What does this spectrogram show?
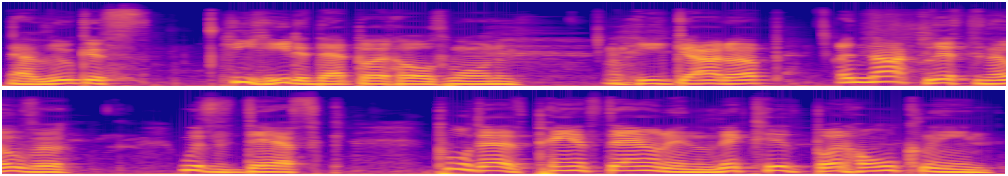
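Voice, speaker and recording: Casting: male actor as jolly, crude Southern bedtime storyteller, higher-than-average pitch, rambling homespun delivery. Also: a little slow, lightly acted. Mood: folksy, crude. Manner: folksy, ungrammatical, rambling asides. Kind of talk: mock children's bedtime story narration.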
